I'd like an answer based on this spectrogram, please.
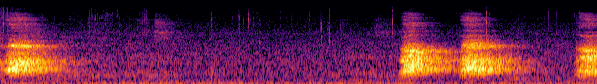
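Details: One fawn-coloured male Chihuahua in a pet shop lets out a single yap, falls quiet for over two seconds, then fires off three more sharp barks, a faint low hum running throughout.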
